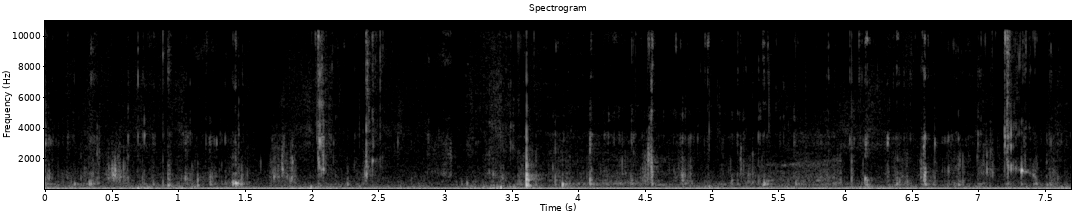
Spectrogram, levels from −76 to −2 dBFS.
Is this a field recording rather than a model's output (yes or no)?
yes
